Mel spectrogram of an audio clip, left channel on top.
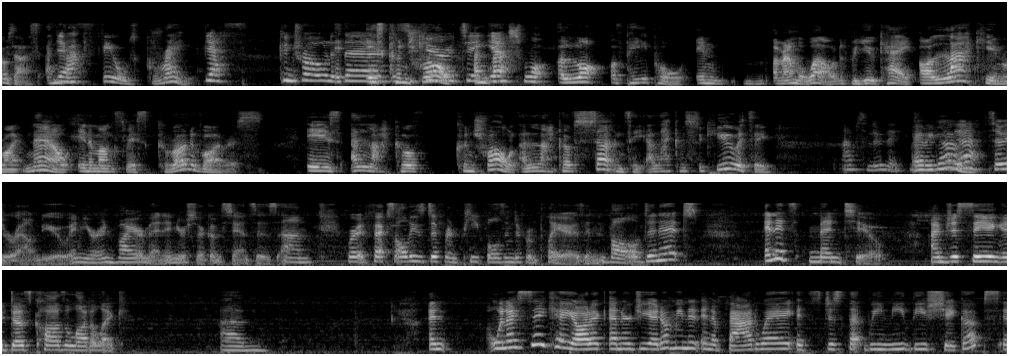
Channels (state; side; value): different; both; correlation 0.00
